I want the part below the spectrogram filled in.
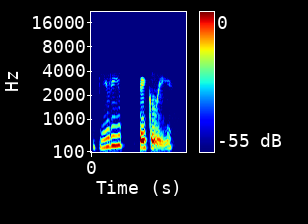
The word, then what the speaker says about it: Bakerie: It's called Beauty Bakery, but it's spelled B A K E R I E.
